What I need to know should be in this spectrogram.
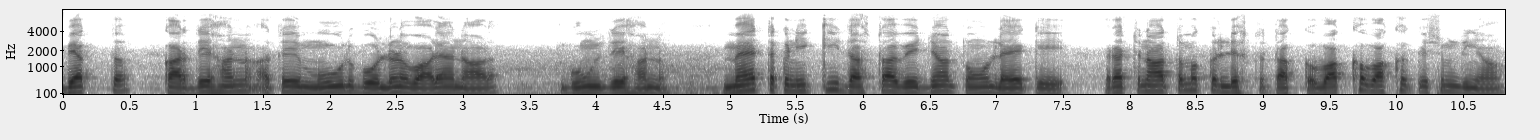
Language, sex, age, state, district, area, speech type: Punjabi, male, 30-45, Punjab, Barnala, urban, spontaneous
